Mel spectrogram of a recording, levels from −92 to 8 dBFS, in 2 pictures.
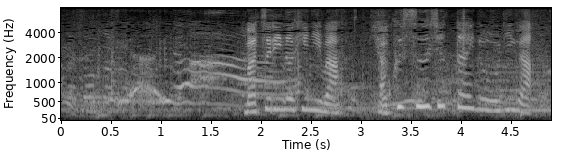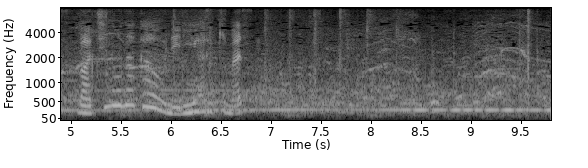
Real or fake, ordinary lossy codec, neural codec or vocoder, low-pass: real; none; none; none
